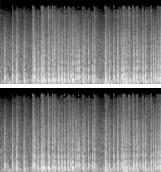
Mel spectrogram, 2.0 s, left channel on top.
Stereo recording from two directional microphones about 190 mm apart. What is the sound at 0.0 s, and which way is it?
Fireworks, centre (ahead or behind).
